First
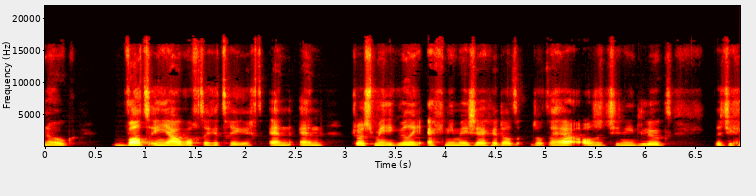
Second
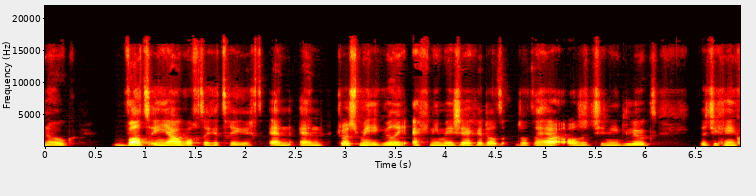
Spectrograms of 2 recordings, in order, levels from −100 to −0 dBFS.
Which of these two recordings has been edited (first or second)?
second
